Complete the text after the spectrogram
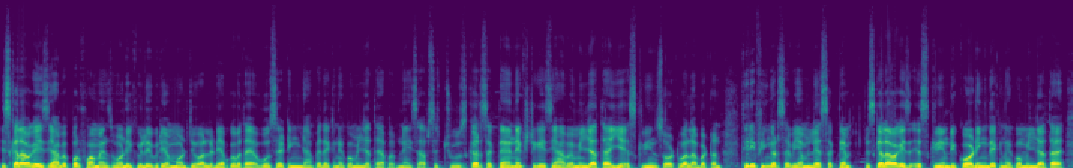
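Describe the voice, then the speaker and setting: An Indian man presents a tech walkthrough in an informal, conversational way. His voice is smooth and clear at a middling pitch, with little melodic movement. He talks straight to his viewers. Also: level tone, fast, few pauses, a little mellow, no room sound. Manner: informal, addresses viewers directly. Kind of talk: casual phone feature walkthrough.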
